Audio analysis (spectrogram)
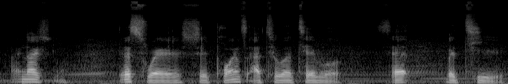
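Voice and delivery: ordinary delivery, nothing marked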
